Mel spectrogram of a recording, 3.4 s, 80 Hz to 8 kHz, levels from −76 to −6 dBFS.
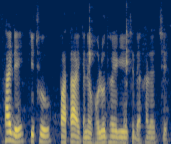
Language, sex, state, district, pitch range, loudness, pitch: Bengali, male, West Bengal, Alipurduar, 110-130 Hz, -21 LUFS, 120 Hz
